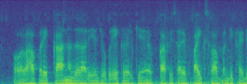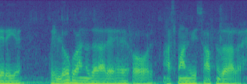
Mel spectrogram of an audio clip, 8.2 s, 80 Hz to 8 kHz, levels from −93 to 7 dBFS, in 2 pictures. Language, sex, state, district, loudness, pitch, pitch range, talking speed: Hindi, male, Uttar Pradesh, Hamirpur, -16 LUFS, 95 Hz, 95-100 Hz, 275 wpm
